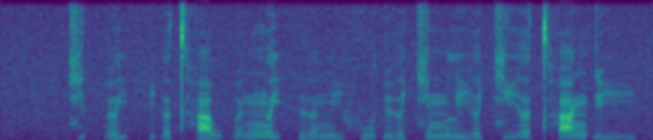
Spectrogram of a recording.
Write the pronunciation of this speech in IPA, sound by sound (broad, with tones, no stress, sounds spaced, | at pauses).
t͡ɕ ɨ˨˩ p̚ ɗ ə˧˩ j h ḭ˧˥ ə̯ t̪ʰ a˧˩ w ɓ ə̰˧˥ n ŋ ə˧ j h ɨ˧˩ ə̯ n i˨˩ f u˧ ɗ ɨ˨˩ ə̯ t͡ɕ ə˧ m l i˨˩ ə̯ t͡ɕ i˧ ə̯ t̪ʰ a˧ ŋ ɗ i˧˩˨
